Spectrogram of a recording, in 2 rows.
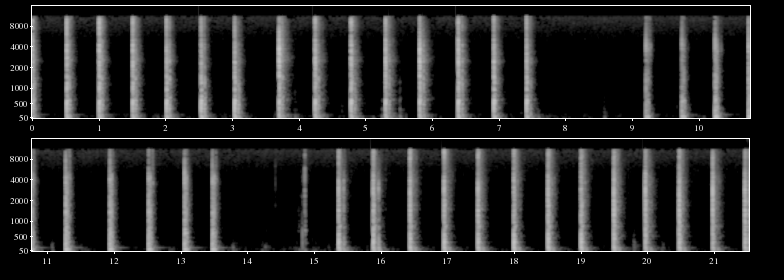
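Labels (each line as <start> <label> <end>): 0.0 A hammer lightly hits wood in a repetitive rhythm. 7.7
9.2 Hammer lightly hitting dense wood. 14.1
15.2 Hammer hitting wood repeatedly at a gradually increasing rate. 21.5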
